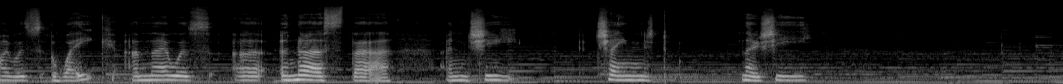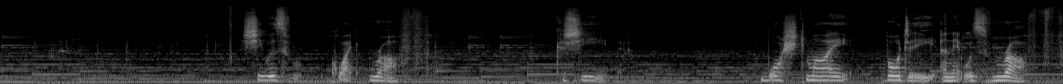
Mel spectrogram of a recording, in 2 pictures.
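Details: Aphasia in a woman following a stroke; she was unable to speak while in hospital.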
